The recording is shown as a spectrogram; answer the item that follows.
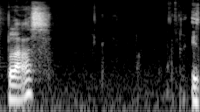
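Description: A man's voice finishing a word, then a short quiet pause with a few faint clicks, then the voice starting again just before the end.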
